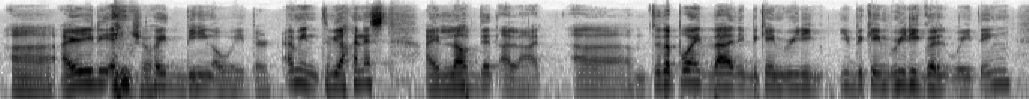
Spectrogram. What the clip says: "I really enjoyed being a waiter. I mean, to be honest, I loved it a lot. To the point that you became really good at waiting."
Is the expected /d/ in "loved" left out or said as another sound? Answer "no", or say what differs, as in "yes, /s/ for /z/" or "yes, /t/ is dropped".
no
